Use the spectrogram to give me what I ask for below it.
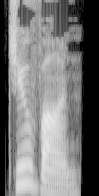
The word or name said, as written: juvaughn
